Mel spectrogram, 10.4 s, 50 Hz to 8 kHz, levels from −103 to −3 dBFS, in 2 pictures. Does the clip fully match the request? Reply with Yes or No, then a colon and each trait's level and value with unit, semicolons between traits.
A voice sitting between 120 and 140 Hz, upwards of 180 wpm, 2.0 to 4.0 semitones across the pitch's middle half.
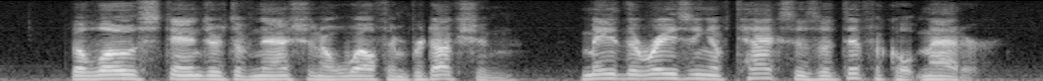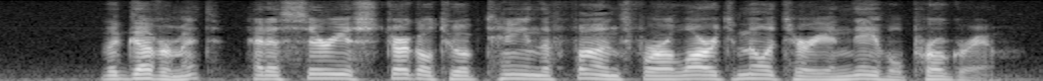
Yes: low, 135 Hz; average, 190 wpm; average, 3.4 semitones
